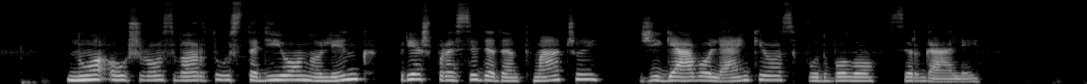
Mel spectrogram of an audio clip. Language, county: Lithuanian, Tauragė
